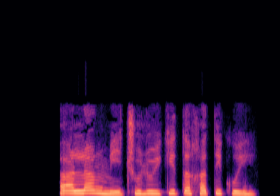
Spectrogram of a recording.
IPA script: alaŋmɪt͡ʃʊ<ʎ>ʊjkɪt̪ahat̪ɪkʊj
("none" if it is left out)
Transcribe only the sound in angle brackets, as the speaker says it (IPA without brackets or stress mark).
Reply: ʎ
